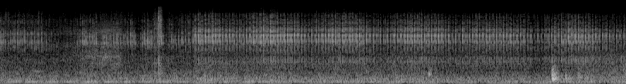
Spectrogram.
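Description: Fishing boat's engine running steadily, a low hum under a high steady whine that grows stronger about two seconds in. A sharp click about a second and a half in and a short knock near the end.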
